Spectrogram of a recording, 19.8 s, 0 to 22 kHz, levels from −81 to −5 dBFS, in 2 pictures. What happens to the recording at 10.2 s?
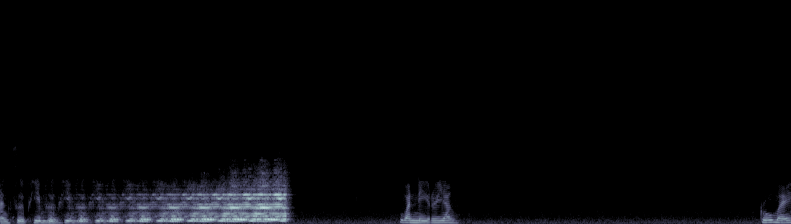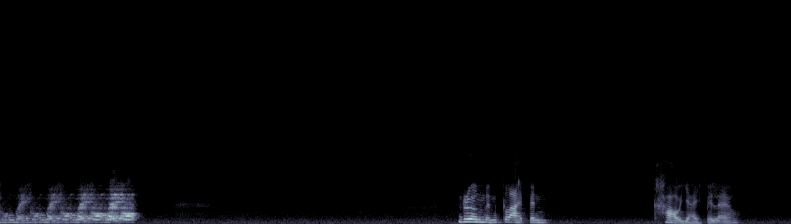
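At 10.2 s the speech is inside a burst of feedback echo between two devices, running from 9.61 to 11.71 s. A second device in the room replays the call and the microphone recaptures it, so the sound returns roughly every 400 ms, thinner and ringing. The repeats build to about 5 dB above the speech instead of dying away.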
